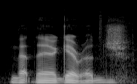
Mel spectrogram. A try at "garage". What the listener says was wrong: The humor is that you're putting the wrong emphasis on the wrong syllable.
